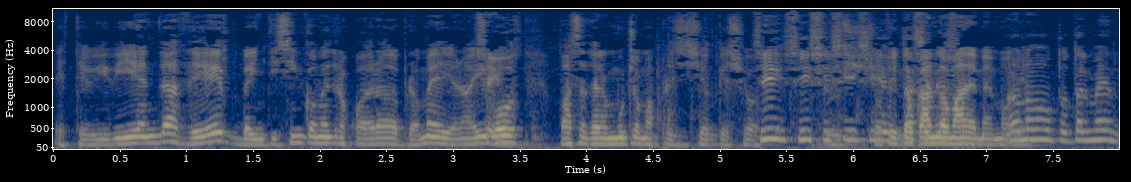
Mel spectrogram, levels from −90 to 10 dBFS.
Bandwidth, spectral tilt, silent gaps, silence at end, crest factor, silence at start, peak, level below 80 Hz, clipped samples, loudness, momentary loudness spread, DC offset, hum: 11 kHz; -6 dB/octave; none; 0 s; 18 dB; 0 s; -12 dBFS; -58 dBFS; under 0.1%; -30 LUFS; 10 LU; under 0.1%; none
